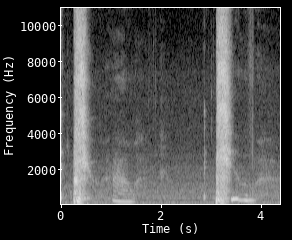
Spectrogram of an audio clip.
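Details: Allergic sneezing from funeral flowers in the house, Claritin worn off, runny nose and headache; two sharp explosive sneezes about three seconds apart, each followed by a brief voiced sound.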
